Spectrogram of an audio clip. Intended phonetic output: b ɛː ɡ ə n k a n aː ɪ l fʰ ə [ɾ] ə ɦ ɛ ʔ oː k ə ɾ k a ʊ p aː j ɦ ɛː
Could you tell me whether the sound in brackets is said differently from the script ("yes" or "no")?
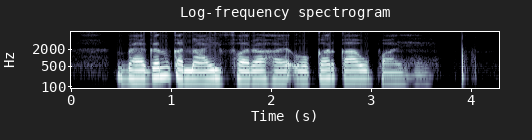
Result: no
